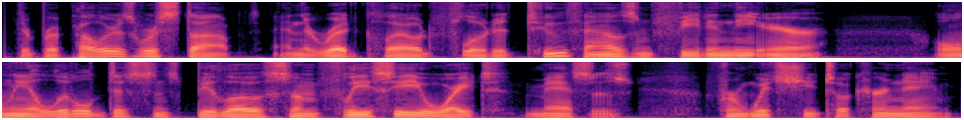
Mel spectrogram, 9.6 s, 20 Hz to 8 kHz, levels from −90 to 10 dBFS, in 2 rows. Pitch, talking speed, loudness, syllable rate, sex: 90 Hz, 190 wpm, -17 LUFS, 5.2 syllables/s, male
